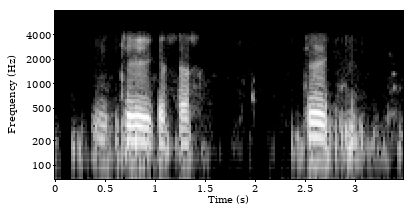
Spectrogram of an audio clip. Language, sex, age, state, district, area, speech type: Hindi, male, 30-45, Bihar, Madhepura, rural, conversation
